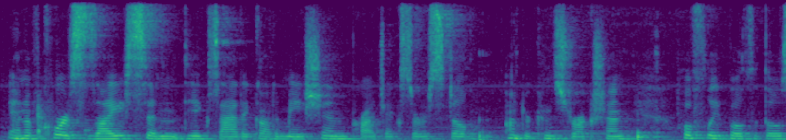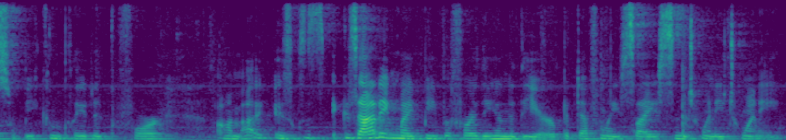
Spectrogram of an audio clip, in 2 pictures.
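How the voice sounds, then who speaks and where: A woman's voice: medium pitch, steady tone, fairly quick, slight background noise. A woman giving a report at a township board meeting, talking conversationally with many ums and restarts, her voice fading from allergies.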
